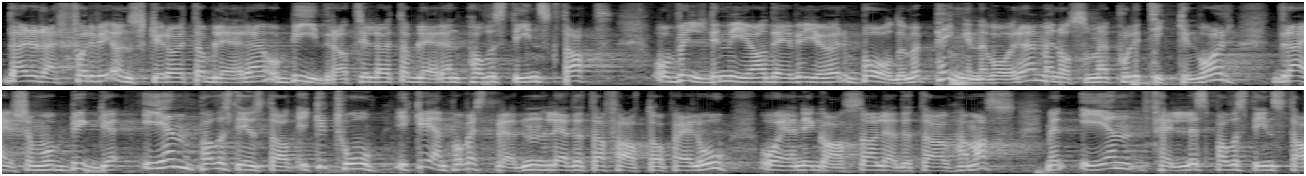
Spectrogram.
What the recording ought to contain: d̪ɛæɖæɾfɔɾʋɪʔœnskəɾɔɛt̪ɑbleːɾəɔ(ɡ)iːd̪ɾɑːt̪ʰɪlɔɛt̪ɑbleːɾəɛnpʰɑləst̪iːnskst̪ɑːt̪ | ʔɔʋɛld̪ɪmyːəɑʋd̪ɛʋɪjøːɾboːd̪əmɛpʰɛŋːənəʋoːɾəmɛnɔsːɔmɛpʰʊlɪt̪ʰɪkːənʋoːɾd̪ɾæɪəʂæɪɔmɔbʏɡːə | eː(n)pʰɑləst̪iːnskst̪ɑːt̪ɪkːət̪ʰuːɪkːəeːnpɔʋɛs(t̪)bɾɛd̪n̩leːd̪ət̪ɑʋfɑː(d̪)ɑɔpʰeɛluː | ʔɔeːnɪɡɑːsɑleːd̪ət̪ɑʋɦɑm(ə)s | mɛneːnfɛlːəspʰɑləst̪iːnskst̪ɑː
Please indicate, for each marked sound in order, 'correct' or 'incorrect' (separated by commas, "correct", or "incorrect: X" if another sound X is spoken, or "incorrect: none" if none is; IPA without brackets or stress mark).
incorrect: b, correct, correct, incorrect: t̪, incorrect: ɑ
